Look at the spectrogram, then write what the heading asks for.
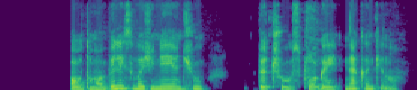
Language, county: Lithuanian, Kaunas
